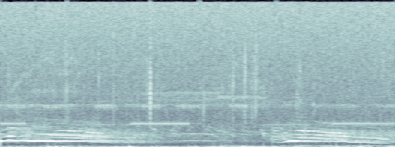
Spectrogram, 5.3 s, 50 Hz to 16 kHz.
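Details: Golden jackals (Canis aureus) in Greece in 2023 answer a human imitation of a jackal howl with long, wavering wails that slide downward over a low rumble of wind.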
